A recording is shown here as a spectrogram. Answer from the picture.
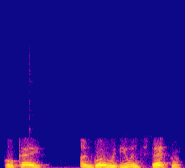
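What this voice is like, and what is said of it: Cartoon character impersonation. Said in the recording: “Your impersonations are amazing.”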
